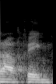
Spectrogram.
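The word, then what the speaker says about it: roughing: ya tapi kita apa tulisannya roging tapi kita membacanya raffing gitu ya ini berarti pembubutan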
